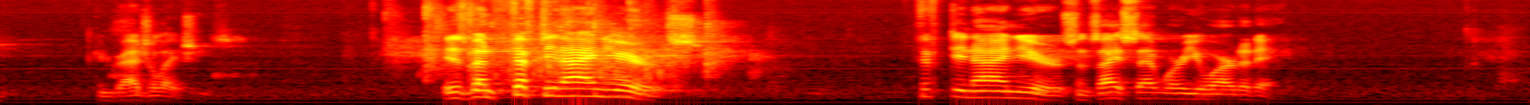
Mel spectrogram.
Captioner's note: applause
